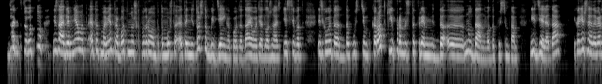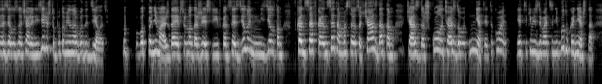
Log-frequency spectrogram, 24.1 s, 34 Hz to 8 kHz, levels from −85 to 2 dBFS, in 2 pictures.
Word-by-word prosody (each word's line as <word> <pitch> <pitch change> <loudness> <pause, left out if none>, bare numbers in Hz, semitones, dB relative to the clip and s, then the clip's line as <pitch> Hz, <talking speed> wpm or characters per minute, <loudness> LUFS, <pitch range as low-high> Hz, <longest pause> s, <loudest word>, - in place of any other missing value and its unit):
Да 375 - +1
как - - -10
то 290 - 0
вот, 290 0 -2
ну 390 -2 -1 0.2
не 305 - -2
знаю, 265 -4 +7
для 250 - +6
меня 305 +6 +1
вот 310 -1 -3
этот 300 -1 -2
момент 260 +5 0
работает 260 +2 0
немножко 265 -2 -2
по-другому, 255 -1 0
потому 230 +1 -1
что 245 +2 -3
это 240 -1 +2
не 230 -1 +2
то, 350 +10 -2
чтобы 285 -11 -2
день 215 +1 +2
какой-то, 190 -1 -5
да. 220 +1 +3
И - - +4
вот 205 0 -1
я 210 - +1
должна, 200 0 -1
если 255 0 -2
вот 225 -2 -3 0.3
есть 250 -1 -2
какой-то 265 -3 +1
допустим 235 +3 -4
короткий 305 - +2
промежуток 250 -2 -2
времени 225 -3 +2
д 215 +3 +2
э, 215 -2 +2
ну 275 +3 -1
данного 190 -6 0
допустим 215 +2 -6
там 190 -1 -5 0.2
неделя, 245 -8 +2
да, 265 +4 0 0.2
и - - -14
конечно 300 +1 0
я 255 - +3
наверное 245 +1 +2
сделаю 240 -1 0
вначале 245 0 0
недели 235 +11 0
что 340 -9 -7
потом 250 +3 -6
мне 260 - +1
надо 255 -1 +1
будет 245 0 -3
доделать. 175 -7 -3 0.3
Ну 290 -3 -10
вот, 235 - -15
вот 255 +1 +1
понимаешь 260 -8 +2
да. 235 +4 +4
Я 230 - +6
всё 245 +2 -5
равно 245 0 -2
даже 225 +1 +1
если 230 -1 +1
и 225 - -2
в 225 - -14
конце 230 +1 +2
сделаю, 315 +7 -2
не 240 -2 -3
сделаю 275 +3 -3
там 235 -1 -2 0.2
в - - -23
конце 285 0 +7
в 285 - -7
конце 245 +8 +3
там 260 -6 -1
остается 260 -2 +1
час 325 +2 +3
да 255 +1 +1
там 230 -2 -1 0.2
час 235 -1 +4
до 220 -1 -2
школы, 305 +6 -2
час 250 -2 +2
до 245 - +3
вот 245 +1 -4
нет, 280 -9 0
я 215 - -5
такого 290 +6 -6 0.3
я 260 - -1
таким 265 +2 -6
заниматься 255 0 -2
не 260 - -4
буду, 320 +5 -4
конечно. 220 - -1
245 Hz, 245 wpm, -24 LUFS, 225-270 Hz, 0.3 s, знаю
